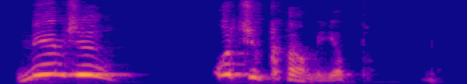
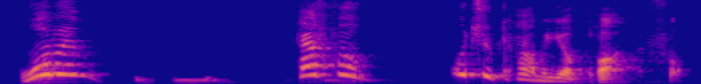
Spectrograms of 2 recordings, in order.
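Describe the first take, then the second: First: High loud yelp, then drops back; mock offended yell. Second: Mock outraged wife. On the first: Wife snapping back at her husband, high mock yelp. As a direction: squeal it like someone insulted. Second mock outraged reply. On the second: Wife yelling at her husband for calling her partner, high mock outrage. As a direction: shriek it like a wife insulted.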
